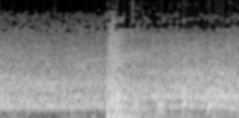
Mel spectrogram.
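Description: A body slams hard onto a wrestling ring mat with a loud thud.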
